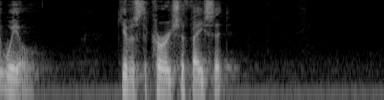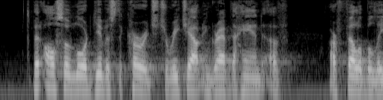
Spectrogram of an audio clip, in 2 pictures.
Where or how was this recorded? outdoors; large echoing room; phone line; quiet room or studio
large echoing room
